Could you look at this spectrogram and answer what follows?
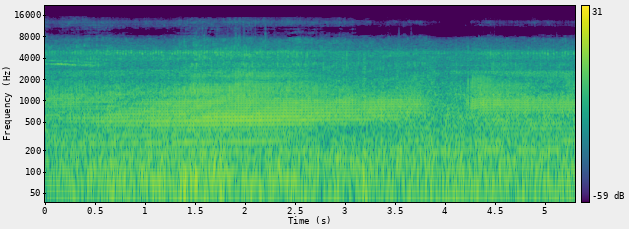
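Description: A vehicle engine with its silencer removed runs loud and close at an outdoor Adivasi Day gathering in Jawhar, a harsh continuous drone with a steady buzzing tone that shifts slightly in pitch near the end.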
